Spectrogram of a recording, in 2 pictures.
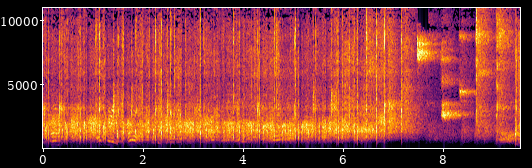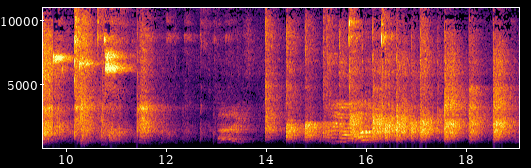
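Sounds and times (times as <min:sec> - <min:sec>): spectators applauding: 0:00.0 - 0:07.4, 0:14.4 - 0:18.7
table tennis ball bouncing: 0:06.4 - 0:13.0.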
